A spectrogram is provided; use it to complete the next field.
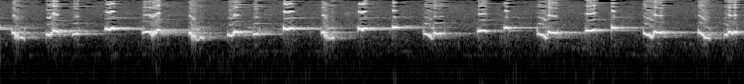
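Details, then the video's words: In a small aviary at morning, a sooty-headed bulbul gives continuous loud whistled notes, each dipping then levelling, delivered in a steady bubbling stream. "kicauan terukcuk diaviary."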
